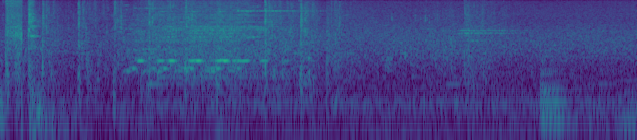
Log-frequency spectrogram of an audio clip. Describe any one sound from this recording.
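Game chimes ring softly as items are picked up.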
